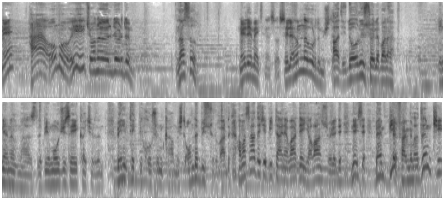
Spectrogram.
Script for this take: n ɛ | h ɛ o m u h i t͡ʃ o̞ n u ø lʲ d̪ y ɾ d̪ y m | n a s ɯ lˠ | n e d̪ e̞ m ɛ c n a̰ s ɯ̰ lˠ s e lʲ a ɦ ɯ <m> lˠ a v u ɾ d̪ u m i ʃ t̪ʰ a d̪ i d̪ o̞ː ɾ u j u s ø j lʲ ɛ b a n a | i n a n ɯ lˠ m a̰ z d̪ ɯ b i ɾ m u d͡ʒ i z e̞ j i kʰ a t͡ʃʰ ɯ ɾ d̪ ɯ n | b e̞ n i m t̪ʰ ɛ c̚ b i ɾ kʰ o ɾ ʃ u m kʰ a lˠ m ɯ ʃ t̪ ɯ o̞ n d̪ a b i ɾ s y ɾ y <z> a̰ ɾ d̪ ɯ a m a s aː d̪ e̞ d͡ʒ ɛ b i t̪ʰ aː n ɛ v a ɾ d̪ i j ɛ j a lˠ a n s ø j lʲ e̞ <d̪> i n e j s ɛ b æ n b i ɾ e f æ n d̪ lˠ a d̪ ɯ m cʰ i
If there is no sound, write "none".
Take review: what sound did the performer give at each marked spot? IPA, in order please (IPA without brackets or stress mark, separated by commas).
m, v, d̪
